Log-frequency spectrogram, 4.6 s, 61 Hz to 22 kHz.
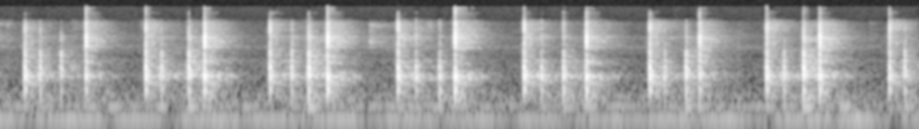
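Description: Long painted fingernails tap the lid of a palm-sized, round white plastic cosmetic jar with a pink label, hollow and likely filled with cream. About 29 quick, dry clicks come in short rhythmic bursts with brief pauses between them. Each tap has a hollow, mid-pitched plastic tone with some bright edge and almost no ring.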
